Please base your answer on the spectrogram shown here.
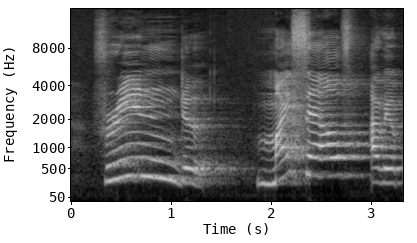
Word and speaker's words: vrienden: For myself, I will pronounce the letter N in order to skip the silly mistake when I have to write.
